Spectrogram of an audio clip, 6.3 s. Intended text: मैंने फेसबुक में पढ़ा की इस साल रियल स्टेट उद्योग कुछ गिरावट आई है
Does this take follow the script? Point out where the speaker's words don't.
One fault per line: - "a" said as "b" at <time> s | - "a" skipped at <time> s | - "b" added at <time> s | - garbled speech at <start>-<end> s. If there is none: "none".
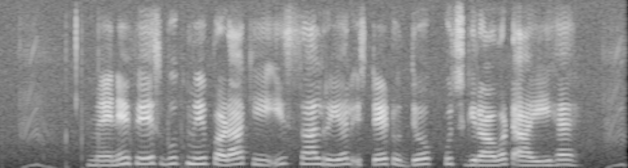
none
